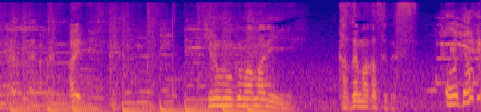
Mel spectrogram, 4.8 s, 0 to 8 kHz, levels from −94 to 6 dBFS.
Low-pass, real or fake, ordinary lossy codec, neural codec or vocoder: 7.2 kHz; real; none; none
